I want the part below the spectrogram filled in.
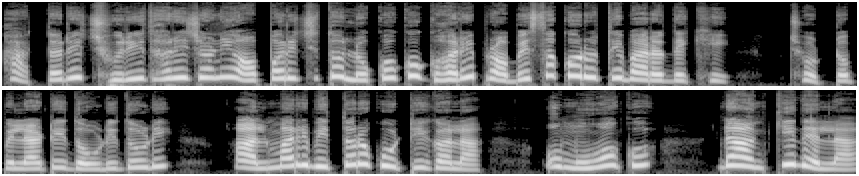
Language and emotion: Odia, fearful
